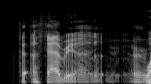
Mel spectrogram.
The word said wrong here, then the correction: Faberge: It's Fabric. I can't say it right, but that's a... – Faberge. – Yeah. – Russia. – Yes. – Yeah, that's probably right. – Faberge. Wow. – Faberge. That's it. Yeah.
